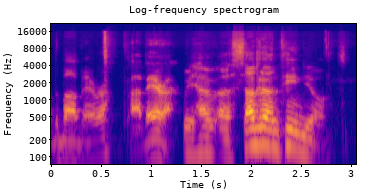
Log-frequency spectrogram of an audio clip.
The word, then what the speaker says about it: Sagrantino: We have a Sagrantino. Sagrantino.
